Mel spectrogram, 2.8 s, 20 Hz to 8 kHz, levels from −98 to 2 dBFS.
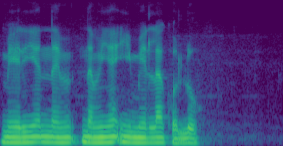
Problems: none marked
